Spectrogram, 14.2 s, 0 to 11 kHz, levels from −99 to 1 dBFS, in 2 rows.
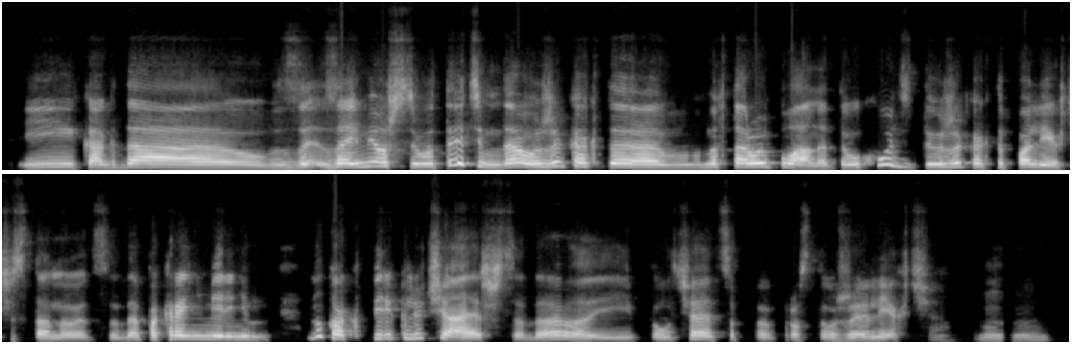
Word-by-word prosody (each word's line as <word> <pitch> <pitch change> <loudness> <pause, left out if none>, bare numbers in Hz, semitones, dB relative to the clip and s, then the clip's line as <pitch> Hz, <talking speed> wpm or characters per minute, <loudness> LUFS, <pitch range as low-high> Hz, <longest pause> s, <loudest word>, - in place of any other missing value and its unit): и 220 +2 -5
когда 205 -3 +3
з 190 +3 -3
займешься 255 +3 +2
вот 225 0 -1
этим, 435 - +1
да, 250 +1 +6
уже 225 +5 +3
как-то, 260 -2 +1 0.3
э, 195 0 -9
на 225 - -1
второй 245 +2 +5
план 230 -9 +2
это 165 +3 -7
уходит 235 - -4
и - - +2
уже 225 +3 +1
как-то 235 -3 -3
полегче 195 -7 -1
становится, 160 -3 -7
да, 205 +6 -4
по 215 0 -3
крайней 230 -2 +1
мере, 415 - +1
не, 425 - -3
н 410 -2 -14 0.2
ну, 410 - -5
как 265 -6 -1
переключаешься, 280 - -2
да, 200 -8 -2
и 155 +2 -13
получается, 200 +4 -5
п 170 -1 -12
просто 180 0 -12
уже 175 0 -6
легче, 180 0 -10 0.3
мгм. 165 +2 -19
215 Hz, 155 wpm, -20 LUFS, 185-245 Hz, 0.3 s, да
